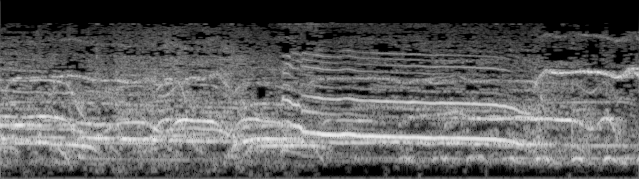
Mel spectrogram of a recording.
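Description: An audience cheers for the comedian Black Santa at a comedy show at The Hideout, with loud, steady cheering, whoops and shouts that carry on without a break.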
